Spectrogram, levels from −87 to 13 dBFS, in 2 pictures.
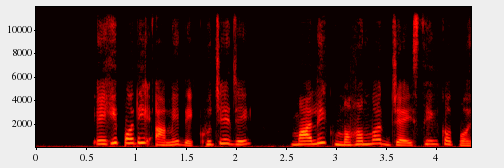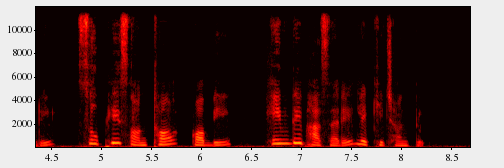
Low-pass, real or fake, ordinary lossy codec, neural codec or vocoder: none; fake; none; codec, 24 kHz, 3 kbps, HILCodec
